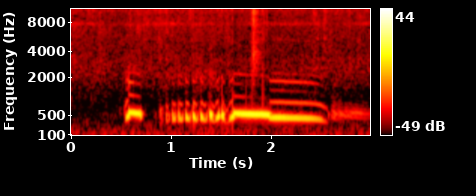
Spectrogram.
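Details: Collared dove, Iraq variety, whose song serves as a lure for other doves. A short note, then a quick vibrating trill, then one drawn-out, gently descending coo lasting about a second. The background is quiet.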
